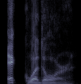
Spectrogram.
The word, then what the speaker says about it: Ecuador: En inglés, Ecuador se pronuncia Ecuador. Ecuador. Las únicas dos diferencias son, primero la r al final es una r inglesa y no española. No es Ecuador, sino Ecuador. E Ecuador. Y la otra diferencia es que el acento va en la primera sílaba.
